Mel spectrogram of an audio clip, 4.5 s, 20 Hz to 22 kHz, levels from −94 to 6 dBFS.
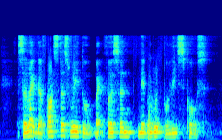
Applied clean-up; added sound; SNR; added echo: neural separator model SepFormer DNS4.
